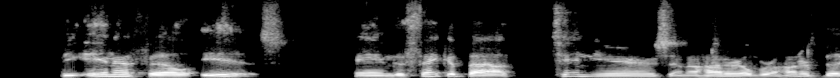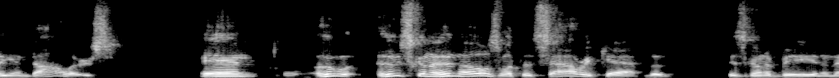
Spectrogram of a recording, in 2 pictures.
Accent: Tulsa, Oklahoma, United States; I'm from Tulsa, so I know all about Oral Roberts.

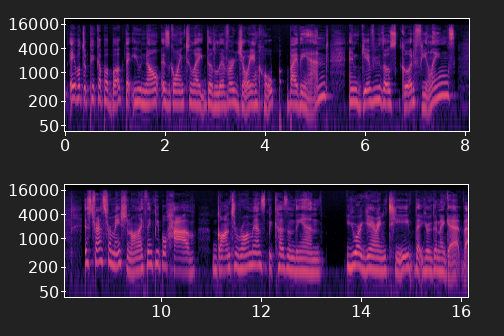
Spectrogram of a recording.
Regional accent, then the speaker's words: Dominican Republic; I write a lot about the immigrant experience. I'm from the Dominican Republic.

